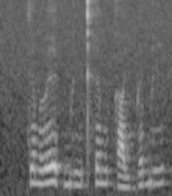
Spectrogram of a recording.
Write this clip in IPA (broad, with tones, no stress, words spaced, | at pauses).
ke˧mʋeː˥˨k̚ bi˩˧ŋkʰe˧m ka˩jbe˧˥bi˧˥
